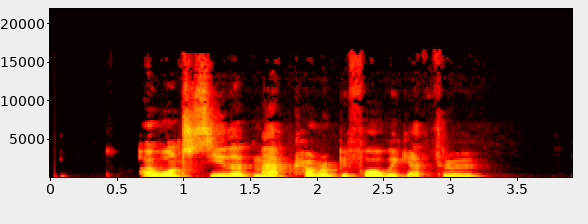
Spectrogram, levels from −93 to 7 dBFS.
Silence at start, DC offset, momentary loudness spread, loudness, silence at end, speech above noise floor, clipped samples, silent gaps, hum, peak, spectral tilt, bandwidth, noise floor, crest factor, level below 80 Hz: 0.65 s; under 0.1%; 9 LU; -20 LUFS; 0.7 s; 60 dB; under 0.1%; none; none; -2 dBFS; -4.5 dB/octave; 16.5 kHz; -80 dBFS; 18 dB; -62 dBFS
